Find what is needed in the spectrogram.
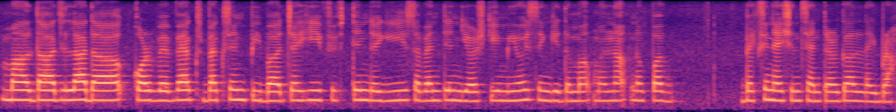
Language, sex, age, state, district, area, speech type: Manipuri, female, 18-30, Manipur, Bishnupur, rural, read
